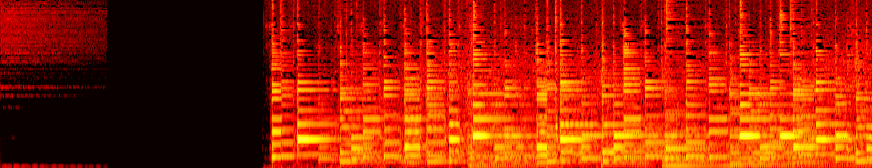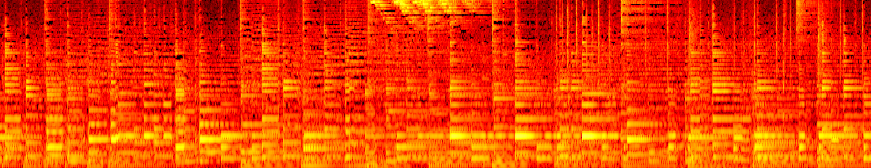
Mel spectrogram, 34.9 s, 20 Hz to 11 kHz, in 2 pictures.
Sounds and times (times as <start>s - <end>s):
Acoustic guitar: 5.3s - 34.8s.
